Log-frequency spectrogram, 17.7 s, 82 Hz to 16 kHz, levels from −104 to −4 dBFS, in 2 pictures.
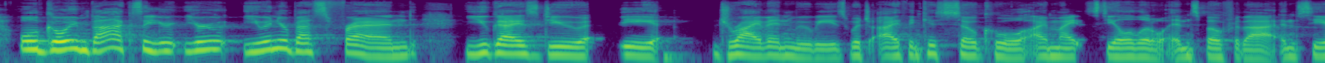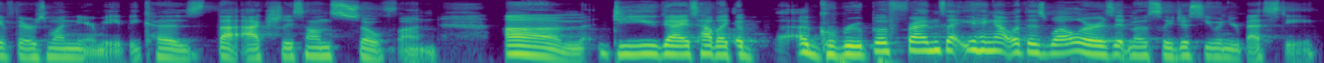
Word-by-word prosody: well, 260 -1 +7
going 250 +2 +8
back, 280 +4 +1
so 260 -4 0
you're 225 0 0
you're 250 +4 +1
you 215 +3 -1
and 260 - +4
your 280 - +3
best 220 -2 -2
friend, 155 -3 -1 0.3
you 185 +3 -2
guys 180 -3 +2
do 165 -2 -1 0.2
the 155 -2 -1 0.4
drive-in 160 -1 -2
movies, 130 -1 -6
which 155 - -5
I 150 0 -2
think 160 +4 -9
is 180 0 -4
so 160 -3 -2
cool, 140 -4 -4
I 150 0 -4
might 145 -1 -5
steal 145 -1 -3
a - - -2
little 140 -2 -3
inspo 140 0 -4
for 140 - -12
that 125 -1 -3
and 140 0 -8
see 150 +1 -4
if 145 - -9
there's 135 -1 -5
one 140 -1 -4
near 135 - -7
me - - -10
because 130 0 -6
that - - +2
actually 145 +2 -2
sounds 155 +1 -3
so 140 -6 0
fun. - - -11 0.5
Um, 155 - +4
do 175 0 -3
you 180 0 0
guys 175 -2 +5
have, 185 -2 +3
like, 165 0 +1
a - - +4
b - - -12 0.3
a 205 - +5
group 170 +2 +2
of 225 0 +5
friends 240 +1 +4
that 240 - +2
you 255 - +3
hang 240 -1 +3
out 225 - +2
with 205 +1 +1
as 200 -3 +1
well, 195 +3 +2
or 185 -2 +6
is 170 0 +1
it - - +1
mostly 155 -1 -3
just 155 0 -2
you 150 - -6
and 140 -1 -5
your 125 - -8
bestie? - - -8
165 Hz, 245 wpm, -25 LUFS, 145-200 Hz, 0.5 s, going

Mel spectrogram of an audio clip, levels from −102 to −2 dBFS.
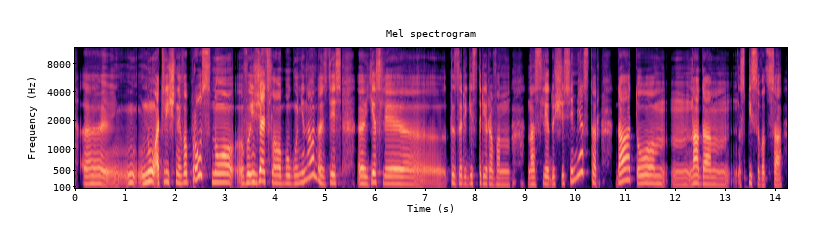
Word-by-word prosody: Э, 180 -1 -1
н 200 +1 -5
н - - -14
ну, 220 +6 +3
отличный 215 -3 +4
вопрос. 260 - +1
Но 210 -1 +2
выезжать, 210 +4 +5
слава 190 -6 0
богу, 185 0 -6
не 215 +3 -4
надо. 320 - -1
Здесь, 195 +3 0 0.3
э, 180 0 +4 0.2
если 180 - -1
ты 195 - -3
зарегистрирован 170 -3 -5 0.4
на 165 +1 0
следующий 170 +1 -1
семестр, 390 - -3 0.3
да, 250 +6 +4
то, 190 -6 -1 0.4
м, 155 0 -7
надо, 185 -2 +4
м, 160 +2 -2 0.2
списываться 145 -7 -2
190 Hz, 110 wpm, -23 LUFS, 170-215 Hz, 0.4 s, выезжать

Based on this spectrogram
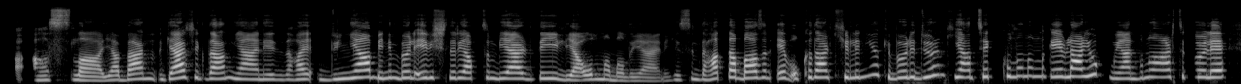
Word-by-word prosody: A 410 - -8 0.2
asla! 195 -3 -1
Ya, 205 +2 -3
ben 255 +2 +2
gerçekten 280 0 +3
yani 235 -4 -2
da 225 0 -9
hay 240 +1 0 0.2
dünya 310 +7 +4
benim 290 0 -2
böyle 300 -4 0
ev 300 - +1
işleri 300 0 -4
yaptığım 280 0 -2
bir - - -3
yer 270 -3 +2
değil 270 -5 -1
ya, 195 -2 +1
olmamalı 210 -7 -4
yani, 165 0 -10
kesinlikle. 220 +2 -8
Hatta 270 +5 +2
bazen 305 +1 +3
ev 295 +1 0
o 250 - -4
kadar 325 +2 +2
kirleniyor 330 +7 -4
ki 350 - -5
böyle 320 -1 0
diyorum 405 +8 -1
ki 345 - -7
"Ya, 330 -1 +2
tek 355 0 -3
kullanımlık 380 0 -5
evler 360 +1 +6
yok 455 -1 -1
mu?" 280 - -6
Yani 270 -1 0
bunun 320 +4 -5
artık 340 +1 -2
böyle 330 0 +4
285 Hz, 200 wpm, -23 LUFS, 235-330 Hz, 0.2 s, evler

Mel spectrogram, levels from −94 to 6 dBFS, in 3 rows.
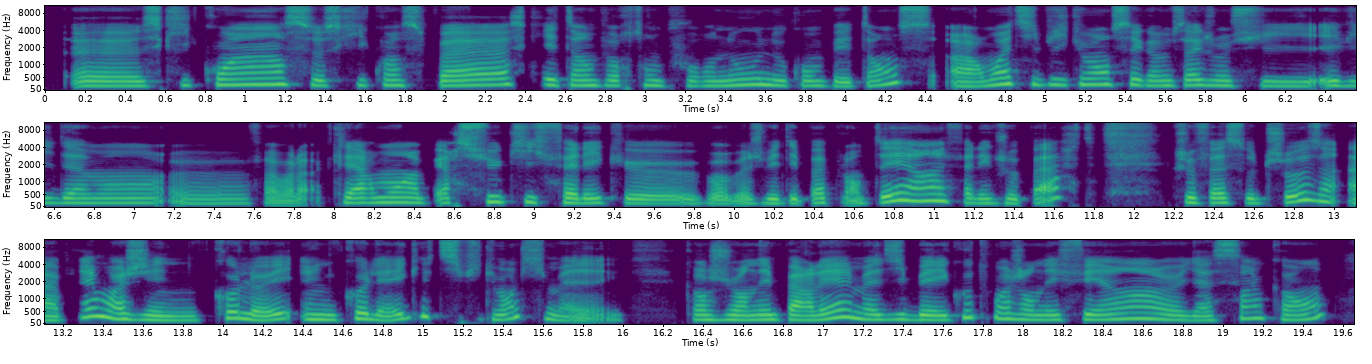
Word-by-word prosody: heu, 180 0 +2
ce 175 - -3
qui 205 - -8
coince, 230 +1 +2
ce 190 - -3
qui 205 - -8
coince 200 -1 -3
pas, 210 +4 +2
ce - - -8
qui 230 -2 -2
est 210 - -2
important 200 0 -2
pour 180 0 -6
nous, 220 +4 +1
nos 200 -3 +1
compétences. 185 - -3
Alors 170 +1 0
moi, 240 +3 +4
typiquement, 230 -1 -2
c'est 225 -1 0
comme 190 0 -1
ça 205 +1 0
que 205 - -2
je - - -1
me 190 - +1
suis 175 -2 -4
évidemment, 180 0 -1
heu 165 +1 -6
enfin 165 - -6
voilà, 90 -1 -3
clairement 195 +1 +2
aperçu 185 +4 0
qu'il 210 -2 -3
fallait 180 -2 +2
que 160 -3 -1
bon - - -1
bah, - - -2
je 165 - -10
m'étais 165 0 +1
pas 185 - -1
plantée 205 +7 +2
hein, 260 0 +5
il - - +3
fallait 170 -2 -2
que 170 - -11
je 165 - +1
parte, 375 - -2
que - - -10 0.3
je 195 - +2
fasse 185 -1 0
autre 170 0 -3
chose. 235 +4 +3
Après, 170 - +1
moi, 275 -9 +6
j'ai 185 -4 +2
une 160 0 -1
coloï 205 -1 +3
une 195 -2 +2
collègue 220 - +1
typiquement 205 - -3
qui 225 -9 -5
m'a 165 - -2 0.6
quand 185 - 0
je 180 - -1
lui 185 - +3
en 180 0 +2
ai 190 0 +3
parlé, 185 +1 +3
elle 275 -1 +5
m'a 195 -3 +2
dit: 195 0 -2
«Beh, 180 -1 +3
écoute, 270 +10 -1
moi, 225 - +2
j'en 190 -2 0
ai 185 - +1
fait 190 +1 0
un, 215 0 +2
heu, 180 - 0
il 170 - -3
y 165 - -1
a 165 - -1
cinq 235 +5 -3
ans» 190 - 0
190 Hz, 255 wpm, -24 LUFS, 180-220 Hz, 0.6 s, moi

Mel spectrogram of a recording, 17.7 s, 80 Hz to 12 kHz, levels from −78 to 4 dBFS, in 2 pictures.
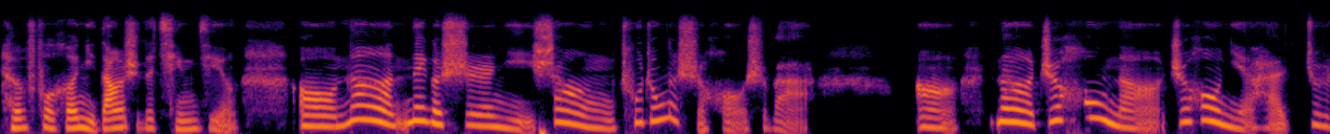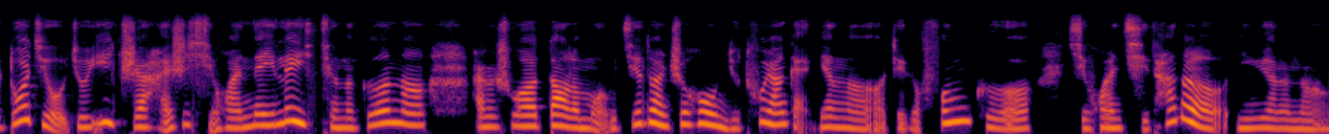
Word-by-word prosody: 很 190 0 +1
符 200 0 -1
合 190 +1 +4
你 190 -4 +2
当 180 +7 +6
时 - - +1
的 185 - -4
情 170 -1 -2
景。 175 - -5 0.4
哦， 225 -1 +4
那 335 -3 +6
那 315 +6 +3
个 280 - +6
是 240 -3 +2
你 185 -7 -3
上 230 - +2
初 300 +9 -3
中 330 +3 +1
的 380 - -1
时 - - -1
候， - - -7
是 - - -3
吧？ - - -6 0.7
啊， - - +1 0.2
那 305 -2 +5
之 330 +7 +2
后 390 0 +1
呢， 205 -8 0
之 315 - +1
后 330 -1 +5
你 210 -9 0
还 - - -4
就 255 - -4
是 220 - -5
多 320 - +1
久， 235 -9 -3
就 205 - -6
一 285 +5 -1
直 210 -5 -1
还 - - -3
是 255 +6 -3
喜 - - -7
欢 195 +3 -2
那 245 +1 +1
一 - - -1
类 310 +4 +4
型 200 -6 -6
的 195 - -3
歌 255 +9 0
呢？ 255 -4 0 0.3
还 210 - -3
是 215 - -4
说 230 0 +1
到 235 0 +3
了 195 - 0
某 170 -4 -4
个 180 - -9
阶 260 +9 -4
段 280 -4 +3
之 265 - -2
后， 265 -2 +2
你 205 - -2
就 175 - -7
突 305 - -4
然 265 -1 +2
改 - - -6
变 205 +2 -4
了 180 -2 -4
这 - - -8
个 - - -8
风 310 +3 -1
格， 190 - -4 0.2
喜 180 - -6
欢 190 +1 -3
其 165 -3 -3
他 295 - -2
的 295 - +3
音 185 0 -4
乐 195 -1 -3
了 180 -1 -5
呢？ 175 0 -5
230 Hz, 275 characters per minute, -22 LUFS, 190-290 Hz, 0.7 s, 当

